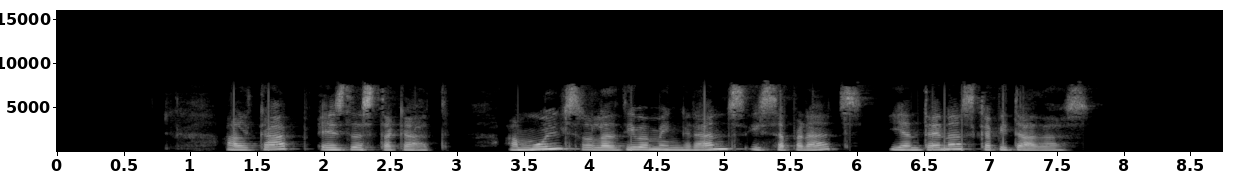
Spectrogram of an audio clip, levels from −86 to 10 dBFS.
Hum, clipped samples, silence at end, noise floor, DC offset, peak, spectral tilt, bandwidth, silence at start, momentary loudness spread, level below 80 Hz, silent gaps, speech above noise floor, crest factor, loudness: none; under 0.1%; 1 s; -59 dBFS; under 0.1%; -10 dBFS; -4 dB/octave; 8 kHz; 1.3 s; 10 LU; -64 dBFS; none; 33 dB; 18 dB; -27 LUFS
